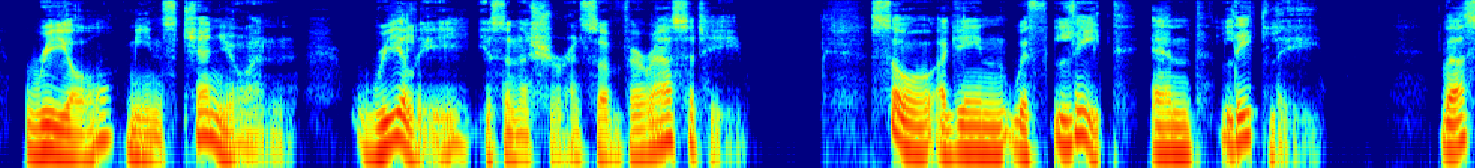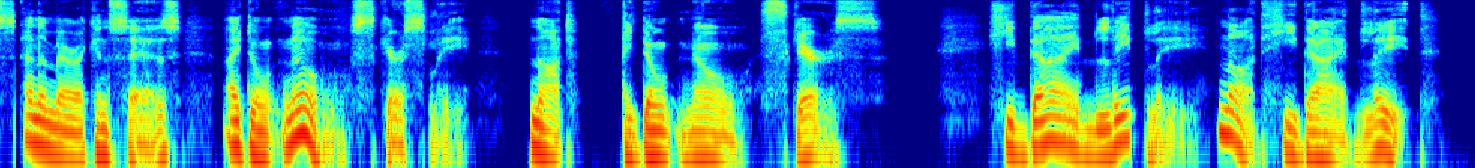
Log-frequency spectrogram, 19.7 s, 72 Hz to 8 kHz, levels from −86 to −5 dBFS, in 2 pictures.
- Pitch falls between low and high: No, low, 110 Hz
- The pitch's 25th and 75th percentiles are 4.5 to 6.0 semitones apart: Yes, average, 4.8 semitones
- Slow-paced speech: Yes, slow, 105 wpm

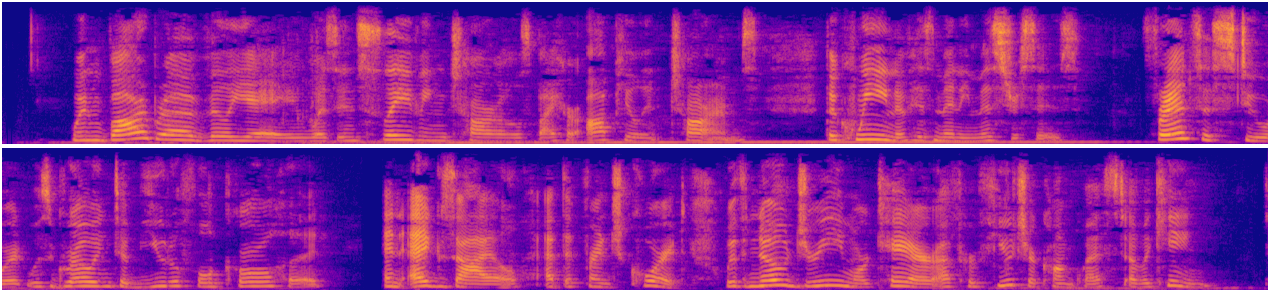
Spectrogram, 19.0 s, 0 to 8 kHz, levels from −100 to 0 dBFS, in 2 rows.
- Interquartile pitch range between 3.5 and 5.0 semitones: Yes, average, 4.2 semitones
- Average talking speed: No, slow, 130 wpm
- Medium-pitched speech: No, high, 225 Hz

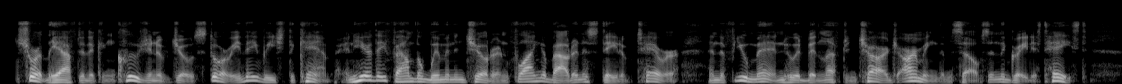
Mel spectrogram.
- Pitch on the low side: Yes, low, 105 Hz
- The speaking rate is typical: No, fast, 225 wpm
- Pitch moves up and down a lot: Yes, wide, 6.7 semitones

